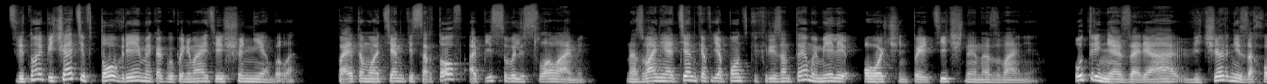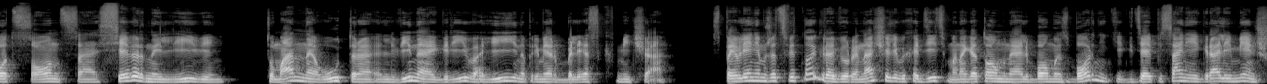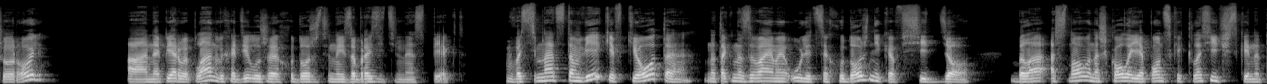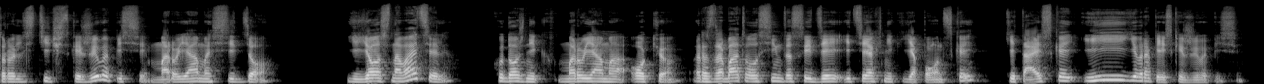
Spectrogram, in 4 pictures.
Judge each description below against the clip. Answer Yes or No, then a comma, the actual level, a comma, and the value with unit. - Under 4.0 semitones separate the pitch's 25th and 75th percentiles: Yes, average, 3.3 semitones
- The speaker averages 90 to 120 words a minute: Yes, average, 115 wpm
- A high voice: No, low, 135 Hz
